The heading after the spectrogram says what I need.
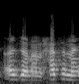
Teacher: الجيم مقلقله اه والراء مفخمه ولو وقفنا عليه يبقى مده عوض تمام ام طيب اجرا حسنا التنوين بعده حاء حسنا الح الحاء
